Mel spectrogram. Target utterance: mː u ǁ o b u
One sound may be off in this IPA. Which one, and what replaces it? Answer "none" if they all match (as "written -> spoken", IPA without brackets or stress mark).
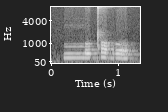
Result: none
